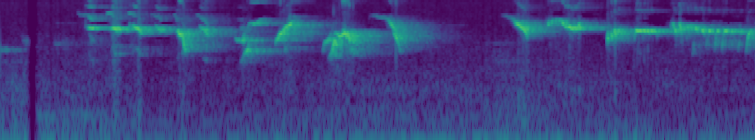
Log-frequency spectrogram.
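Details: White-rumped shama singing in a recording meant to provoke another bird into answering: varied clear whistled phrases, slurred up and down, in short bursts with a gap midway, then a sustained high warbling run.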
